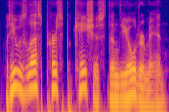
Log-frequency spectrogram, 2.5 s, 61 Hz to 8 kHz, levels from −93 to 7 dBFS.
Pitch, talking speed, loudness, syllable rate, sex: 120 Hz, 210 wpm, -16 LUFS, 5.4 syllables/s, male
